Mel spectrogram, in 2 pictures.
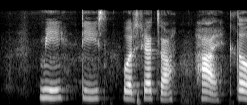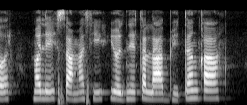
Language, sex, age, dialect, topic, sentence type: Marathi, female, 18-24, Varhadi, banking, question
